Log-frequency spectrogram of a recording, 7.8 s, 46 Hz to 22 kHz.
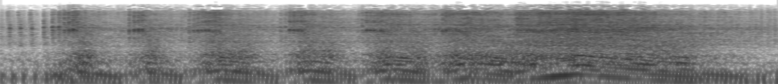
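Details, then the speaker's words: Yamaha Xeon RC 125cc automatic scooter with a harsh, rattly engine note rising and falling with throttle over an uneven clatter. Oil dryness suspected as the cause; rough engine noise. "Oke teman-teman, ini adalah motor Yamaha Xeon RC 125cc yang mengalami suaranya kasar ya teman-teman, seperti yang telah kita dengarkan sebelumnya."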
